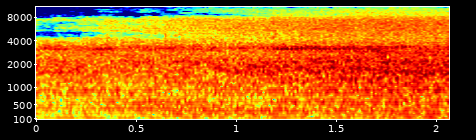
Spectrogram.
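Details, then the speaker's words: Old Traulsen fridge after repair, water jacket removed, condenser coil from a walk-in cooler fitted, wiring redone, R-134a: steady even hum with low motor drone and condenser fan rush, no knocking; compressor and fans running normally, just switched on. "let's see how it goes it's alive it's alive people iowan 134a the marshall professor [Music] running everything's running"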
